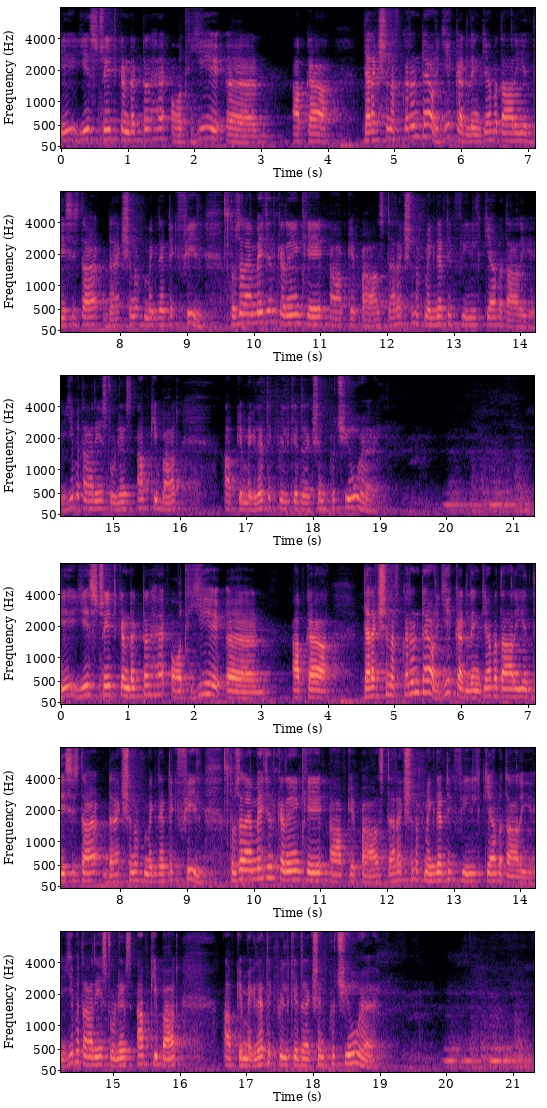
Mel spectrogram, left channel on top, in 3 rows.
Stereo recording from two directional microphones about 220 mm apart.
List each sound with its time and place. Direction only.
0.0 s a man's voice: 50° right (ahead or behind)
